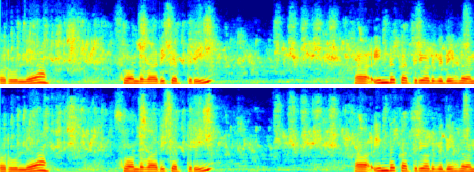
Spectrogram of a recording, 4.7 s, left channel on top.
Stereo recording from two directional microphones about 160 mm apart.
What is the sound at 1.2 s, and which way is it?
Speech, centre (ahead or behind).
